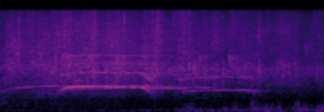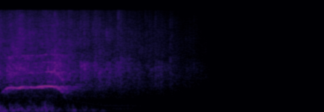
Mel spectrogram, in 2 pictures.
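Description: Audience applauding, with a few long high-pitched cheers over it, fading out about four to five seconds in.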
